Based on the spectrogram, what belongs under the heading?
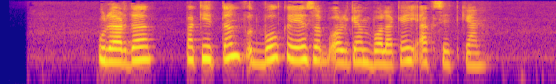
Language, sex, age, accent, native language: Uzbek, female, 19-29, Buxoro, Uzbek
